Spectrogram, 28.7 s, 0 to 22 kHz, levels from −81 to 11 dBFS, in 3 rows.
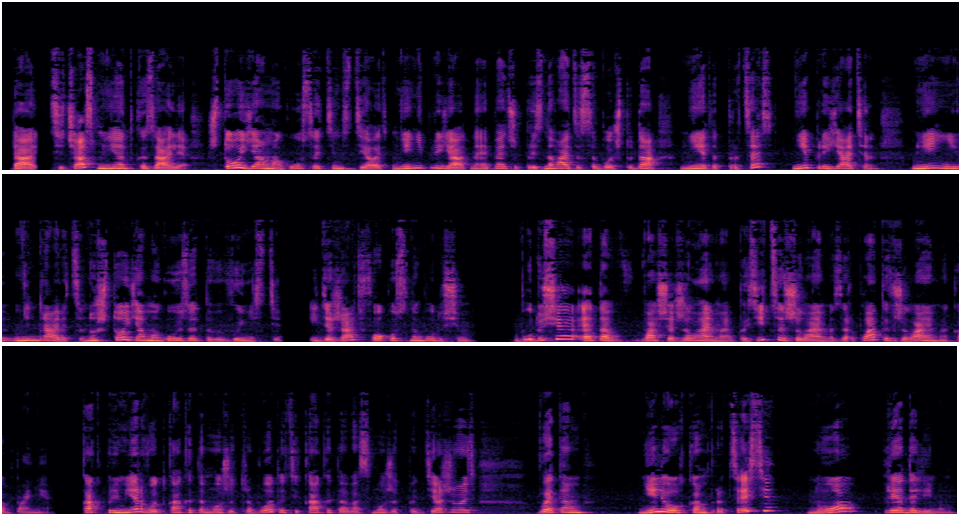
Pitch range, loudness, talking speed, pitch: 200-255 Hz, -22 LUFS, 145 wpm, 230 Hz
